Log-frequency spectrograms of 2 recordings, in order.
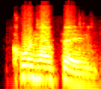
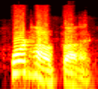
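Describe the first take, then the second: First: The name ends with an 'ay' sound. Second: The name ends with an 'eye' sound. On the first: "Or an A at the end" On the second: "It sounds like courthouse with an I at the end"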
